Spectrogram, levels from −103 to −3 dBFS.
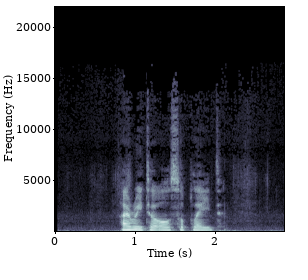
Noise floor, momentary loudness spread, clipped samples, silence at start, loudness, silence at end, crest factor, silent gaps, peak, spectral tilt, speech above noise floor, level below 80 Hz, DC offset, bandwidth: -56 dBFS; 9 LU; under 0.1%; 0.8 s; -22 LUFS; 0.75 s; 20 dB; none; -6 dBFS; -6.5 dB/octave; 35 dB; -48 dBFS; under 0.1%; 12.5 kHz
